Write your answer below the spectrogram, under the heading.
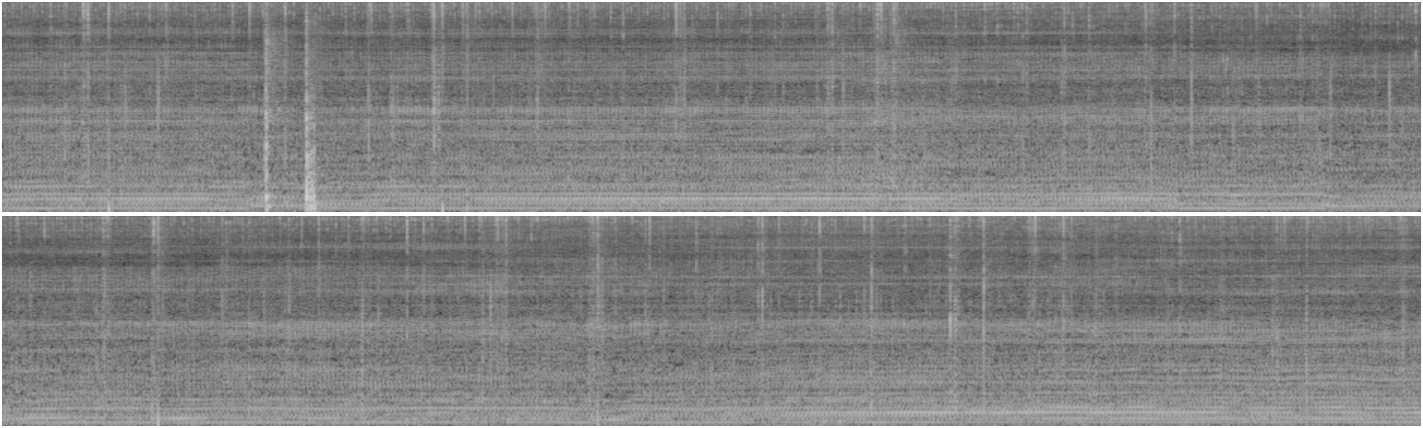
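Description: Miniature brass single-cylinder model steam engine running steadily on steam from a small burner-heated boiler, with a fast mechanical running hum that dips in speed briefly partway through. A single sharp knock comes about three seconds in.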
